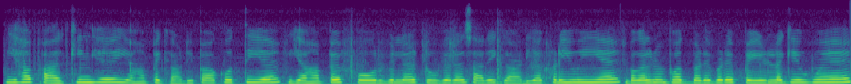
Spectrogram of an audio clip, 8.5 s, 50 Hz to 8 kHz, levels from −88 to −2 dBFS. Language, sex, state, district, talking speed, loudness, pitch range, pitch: Hindi, female, Bihar, Madhepura, 190 wpm, -21 LUFS, 225-260 Hz, 240 Hz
